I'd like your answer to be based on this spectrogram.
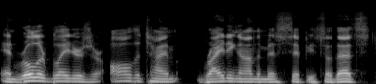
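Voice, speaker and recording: A man's voice: medium pitch, steady tone, fairly quick, creaky, no room sound, clean studio sound. A man hosting a cooking podcast with enthusiastic, exclamatory energy. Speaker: podcast host, chef.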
